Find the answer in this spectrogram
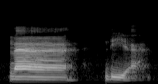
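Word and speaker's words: nadir: ว่า เป็น อีก นะ นา เดียร์ ไม่ ใช่ อ่าน แหน่ เด้อ นะ นี่ คือ อ่าน ว่า นา นา เดียร์ นะ ครับ จะ มี ใคร จะ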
